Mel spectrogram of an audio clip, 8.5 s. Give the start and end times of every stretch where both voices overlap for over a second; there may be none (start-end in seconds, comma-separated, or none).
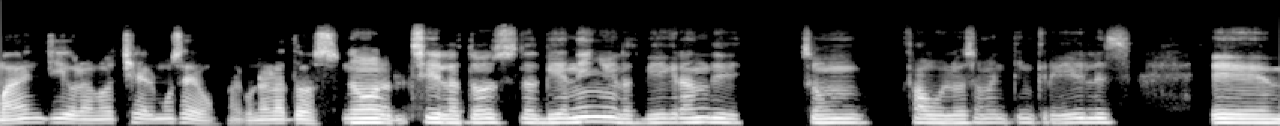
none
